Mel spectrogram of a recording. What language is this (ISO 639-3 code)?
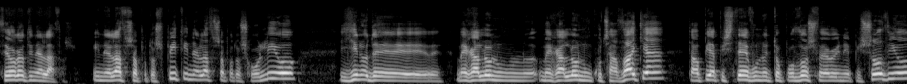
ell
